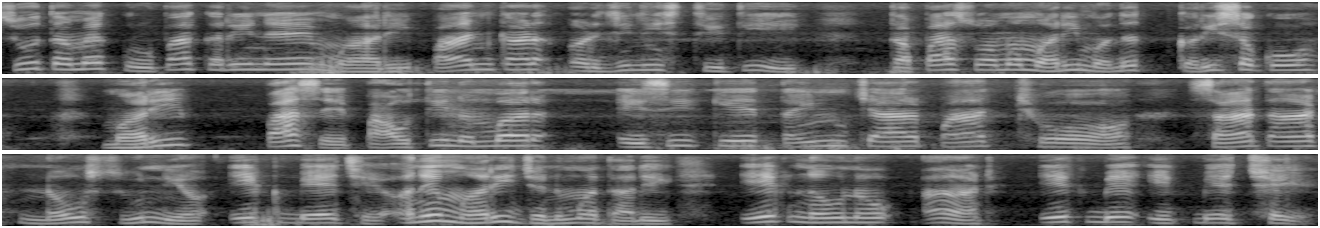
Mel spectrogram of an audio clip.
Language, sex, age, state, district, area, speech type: Gujarati, male, 18-30, Gujarat, Anand, rural, read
